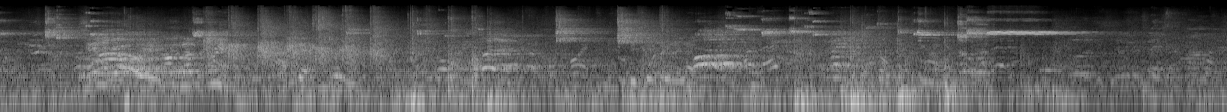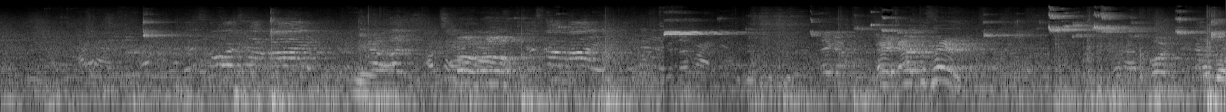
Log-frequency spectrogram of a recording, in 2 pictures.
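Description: A crowd of spectators chatters and shouts, echoing in a large hall.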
